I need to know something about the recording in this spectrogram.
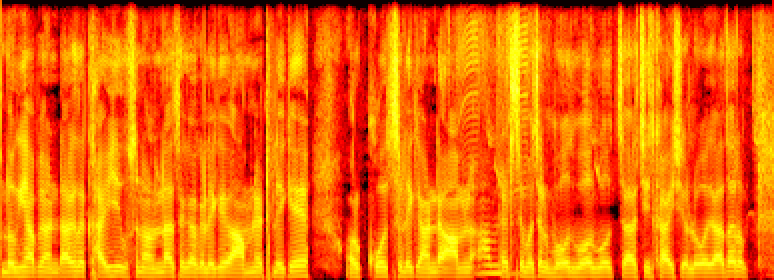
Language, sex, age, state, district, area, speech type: Maithili, male, 45-60, Bihar, Sitamarhi, urban, spontaneous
